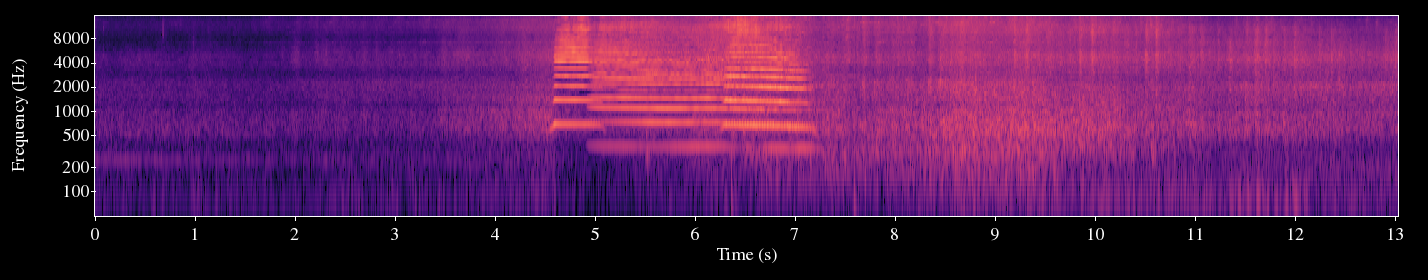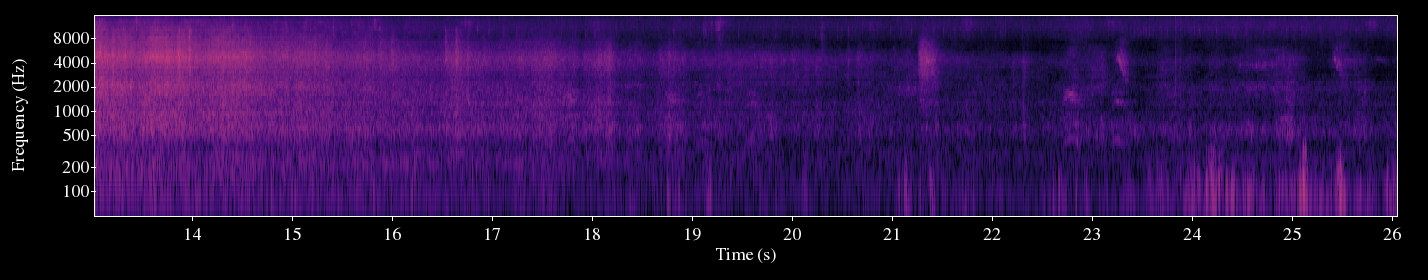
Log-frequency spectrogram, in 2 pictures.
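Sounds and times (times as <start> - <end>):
train passing rumble: 0.0 - 26.0
train two-tone horn: 4.5 - 7.6.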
